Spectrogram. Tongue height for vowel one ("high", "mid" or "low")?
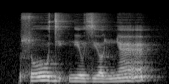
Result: mid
